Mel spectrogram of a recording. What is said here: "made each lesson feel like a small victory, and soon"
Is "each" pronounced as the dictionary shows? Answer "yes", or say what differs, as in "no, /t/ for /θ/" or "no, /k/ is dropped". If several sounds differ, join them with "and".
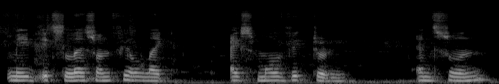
no, /s/ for /tʃ/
